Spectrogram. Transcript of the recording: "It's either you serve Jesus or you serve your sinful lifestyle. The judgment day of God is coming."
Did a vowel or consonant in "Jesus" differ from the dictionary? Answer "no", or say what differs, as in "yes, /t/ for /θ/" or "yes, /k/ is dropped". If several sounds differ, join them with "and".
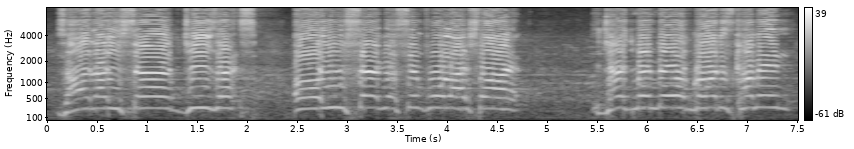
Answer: no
